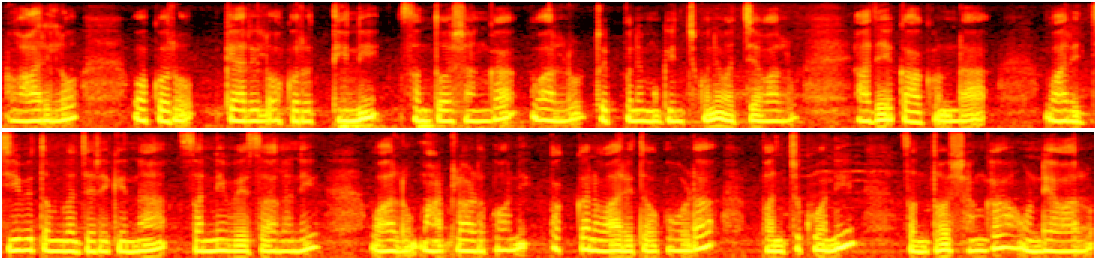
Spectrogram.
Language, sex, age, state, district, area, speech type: Telugu, female, 30-45, Andhra Pradesh, Sri Balaji, rural, spontaneous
